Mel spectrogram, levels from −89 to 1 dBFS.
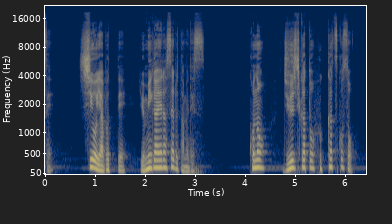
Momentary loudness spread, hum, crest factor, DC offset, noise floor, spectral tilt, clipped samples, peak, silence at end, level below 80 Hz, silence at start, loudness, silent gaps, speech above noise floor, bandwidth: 16 LU; none; 20 dB; under 0.1%; -83 dBFS; -4.5 dB/octave; under 0.1%; -10 dBFS; 0.25 s; -68 dBFS; 0 s; -27 LUFS; none; 57 dB; 18.5 kHz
